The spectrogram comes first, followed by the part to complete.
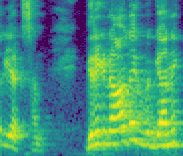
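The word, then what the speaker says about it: Grignard: के साथ में रिएक्शन ग्रिगनार्ड एक वैज्ञानिक का नाम है ना ग्रीनर बोलते हैं हिंदी में ग्रीनर बोलते हैं ना डी साइलेंट होता है तो ग्रीनर हो गया तो ग्रीग नाड हम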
